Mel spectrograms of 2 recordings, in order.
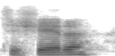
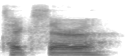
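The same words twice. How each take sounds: First: The name is said with Portuguese pronunciation. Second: The name is said with American English pronunciation. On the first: This is the original form of the name. "in Portuguese is Teixeira" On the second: This is how most people locally say the name. "most people in America, where I'm at, they call it Teixeira"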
